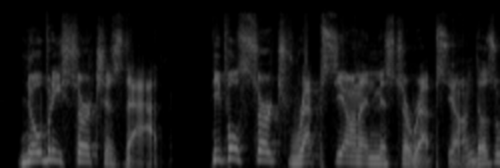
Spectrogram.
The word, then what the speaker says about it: Repzion: First of all, I just love it when people say Repzion. Considering how much I say my name online, it's Repzion.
